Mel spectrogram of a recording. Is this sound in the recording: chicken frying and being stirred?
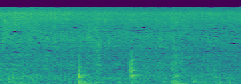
yes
